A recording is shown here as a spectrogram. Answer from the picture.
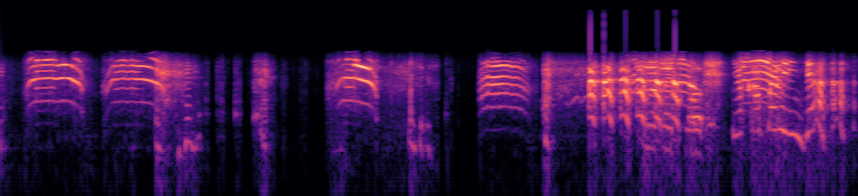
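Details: Adopted kitten, found crying on the road, calling loud repeated rising-falling meows, several clear cries then a denser overlapping burst, with a person talking over the calls indoors.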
